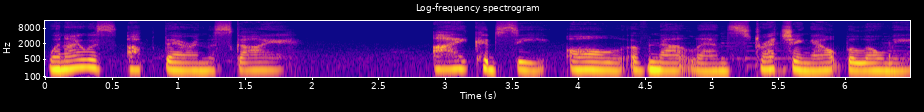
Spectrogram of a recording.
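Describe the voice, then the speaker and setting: A woman playing a weary, resolute and kind war leader in a video game, speaking in a measured, earnest way. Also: mid-range voice, lightly acted. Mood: weary regret.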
